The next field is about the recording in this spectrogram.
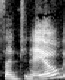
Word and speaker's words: Centineo: So, rumors are going around that Noah Centineo, is that how you say his name? Yes.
